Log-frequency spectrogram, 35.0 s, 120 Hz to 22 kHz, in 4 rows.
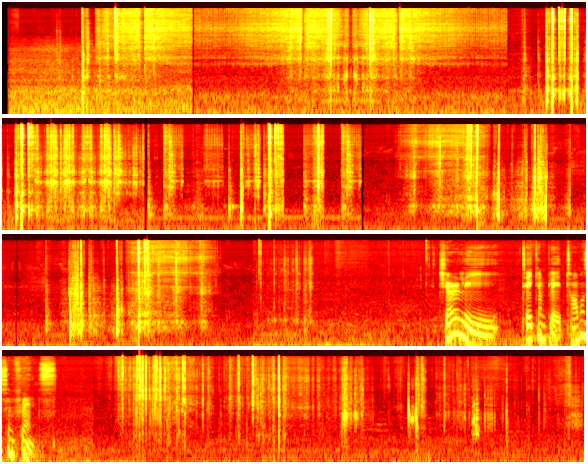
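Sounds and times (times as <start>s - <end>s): toy garage doors rattling: 1.2s - 17.3s, 18.4s - 20.8s, 21.4s - 22.2s, 28.1s - 33.8s
plastic toys clattering on concrete: 1.3s - 17.3s, 18.1s - 22.2s, 28.0s - 35.0s.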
